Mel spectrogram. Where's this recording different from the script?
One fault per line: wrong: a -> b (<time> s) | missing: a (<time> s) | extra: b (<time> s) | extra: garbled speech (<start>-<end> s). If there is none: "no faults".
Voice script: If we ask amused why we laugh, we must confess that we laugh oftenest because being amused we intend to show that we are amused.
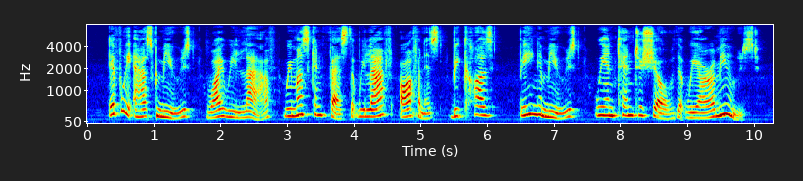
no faults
